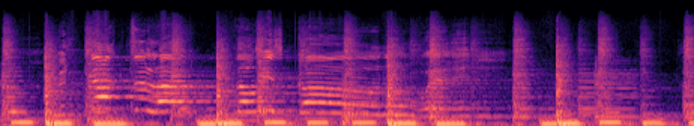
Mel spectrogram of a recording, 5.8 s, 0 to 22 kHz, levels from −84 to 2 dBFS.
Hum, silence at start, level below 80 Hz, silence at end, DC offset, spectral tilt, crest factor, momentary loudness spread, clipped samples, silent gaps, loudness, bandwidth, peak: none; 0 s; -24 dBFS; 0 s; under 0.1%; -5 dB/octave; 16 dB; 10 LU; under 0.1%; none; -22 LUFS; 14 kHz; -4 dBFS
